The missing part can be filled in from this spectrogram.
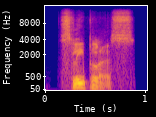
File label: "sleepless", British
